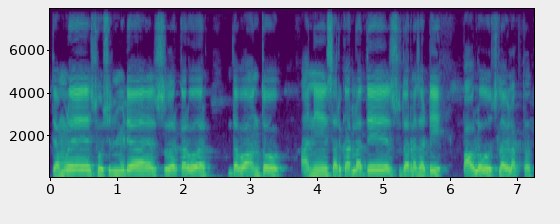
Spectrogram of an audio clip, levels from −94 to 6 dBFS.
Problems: constant background noise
